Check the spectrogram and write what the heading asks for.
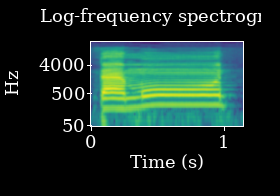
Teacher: Bila di atasnya ada sabdu yang bentuk W kecil ni, kita panggil dia sabdu. Bila di atasnya ada sabdu, automatik kena dengung. Yang dipanggil wajibal gunnah. Wajib dengung. Berapa harokat wajib dengung? 2 harokat.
